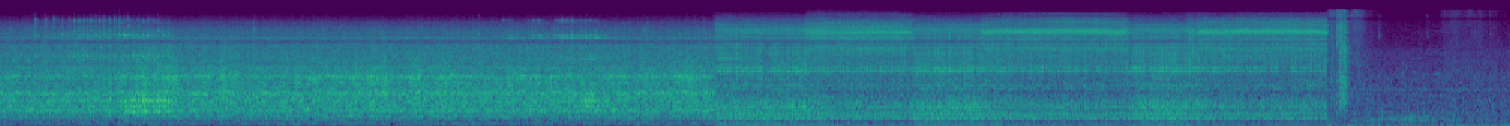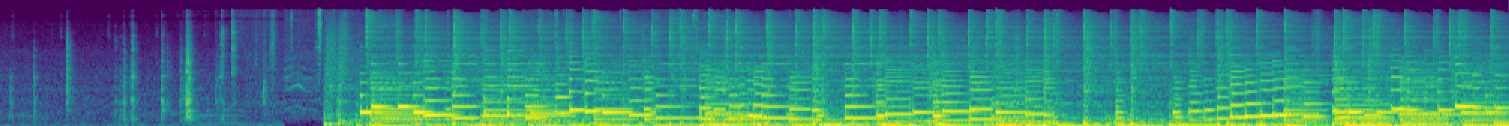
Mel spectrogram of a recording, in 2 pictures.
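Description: A bench grinder running steadily, with its sound changing about seven seconds in as a steel rod is worked against the wheel. It stops about thirteen seconds in, followed by a few light metal clicks. About eighteen seconds in, loud piano music with a drum beat starts and carries on.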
